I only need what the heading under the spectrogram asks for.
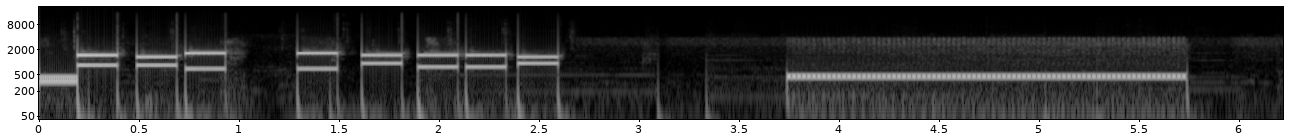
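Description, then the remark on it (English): A man's phone number is punched in with a quick run of about eleven touch-tone beeps in two bursts, then a steady ringback tone sounds for a couple of seconds. Clear, no voices. “We'll try to get him on the line, talk to him for a little bit, and see if we can't bring you in, okay?”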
